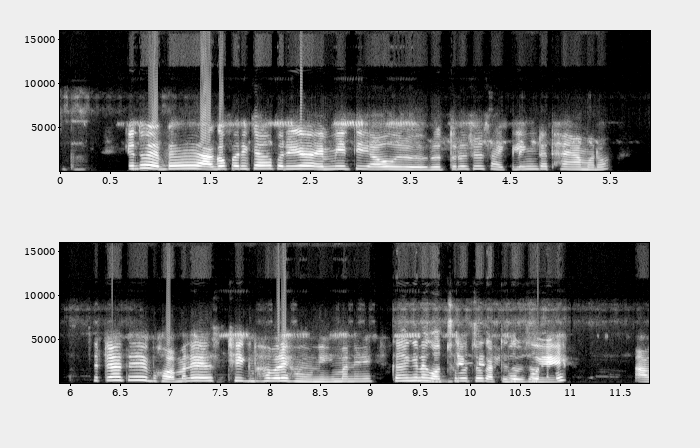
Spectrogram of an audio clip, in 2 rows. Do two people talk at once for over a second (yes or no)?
yes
